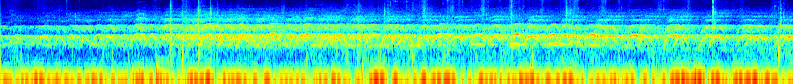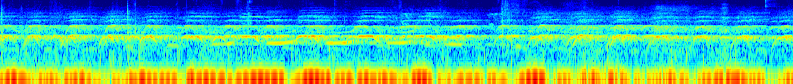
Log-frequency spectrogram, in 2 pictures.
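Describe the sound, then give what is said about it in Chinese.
Gibbons calling in a dense, overlapping chorus on a foggy day, loud, honking whoops and rising hoots repeating without pause for the whole stretch, with no one talking. “录到了长臂猿的声音。”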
